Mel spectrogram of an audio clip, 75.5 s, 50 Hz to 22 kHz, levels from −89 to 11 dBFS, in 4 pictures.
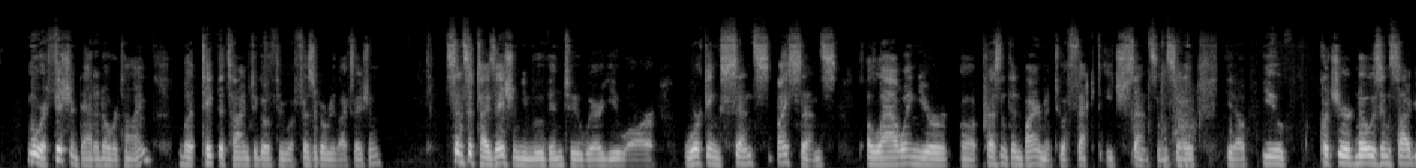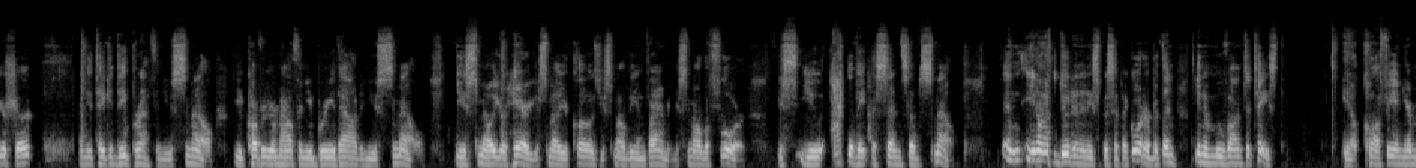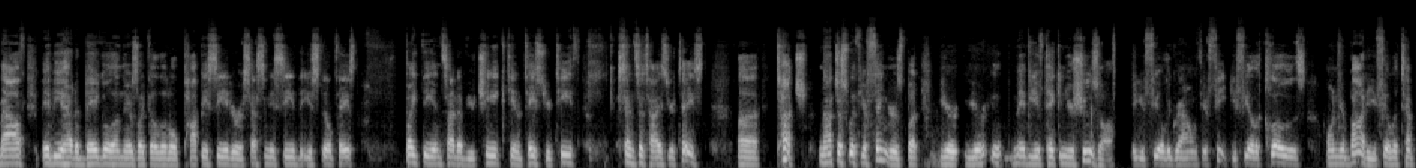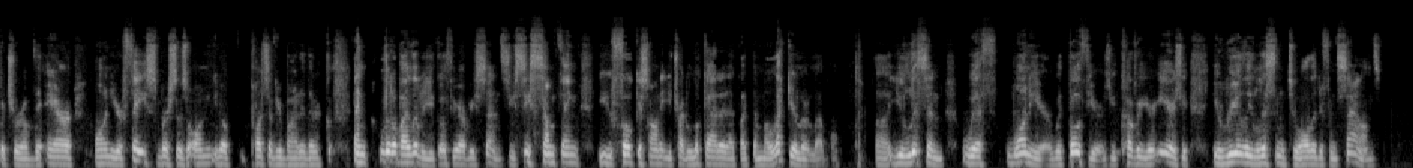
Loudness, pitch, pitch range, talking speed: -22 LUFS, 125 Hz, 115-140 Hz, 200 wpm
